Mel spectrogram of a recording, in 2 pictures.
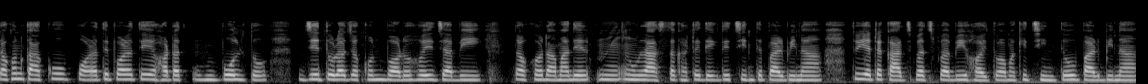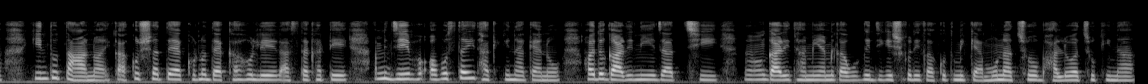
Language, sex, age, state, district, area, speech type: Bengali, female, 30-45, West Bengal, South 24 Parganas, rural, spontaneous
